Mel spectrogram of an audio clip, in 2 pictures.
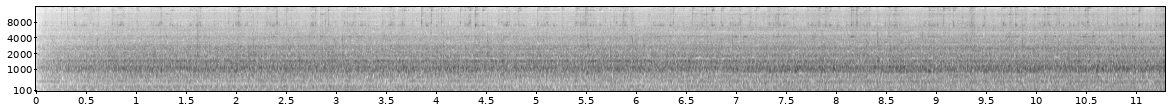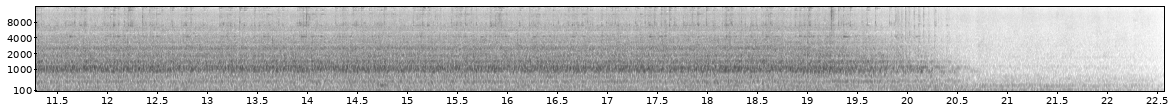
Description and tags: Sound of a meat grinder at the kitchen of UPF Communication Campus in Barcelona.
kitchen, meat-grinder, machinery, UPF-CS14, cooking, cafeteria, campus-upf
